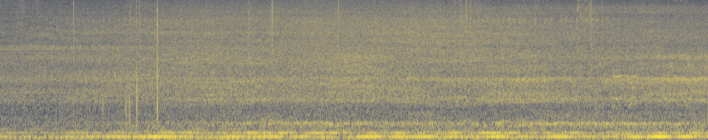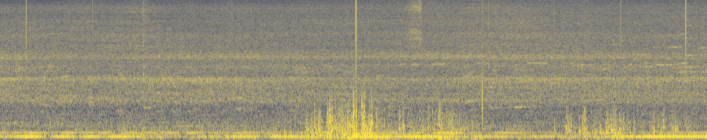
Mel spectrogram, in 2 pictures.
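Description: Passenger train running past on the line beside the station, a steady low rumble that grows louder and more uneven about two-thirds of the way through.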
